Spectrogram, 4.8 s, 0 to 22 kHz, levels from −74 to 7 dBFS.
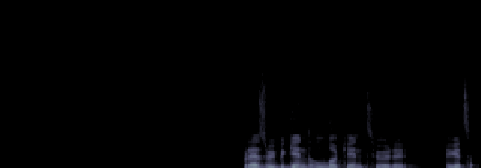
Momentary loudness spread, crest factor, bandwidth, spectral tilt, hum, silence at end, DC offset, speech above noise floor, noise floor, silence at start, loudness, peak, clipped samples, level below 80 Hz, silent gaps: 9 LU; 22 dB; 16 kHz; -6 dB/octave; none; 0.1 s; under 0.1%; 43 dB; -85 dBFS; 2.4 s; -42 LUFS; -24 dBFS; under 0.1%; -82 dBFS; none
